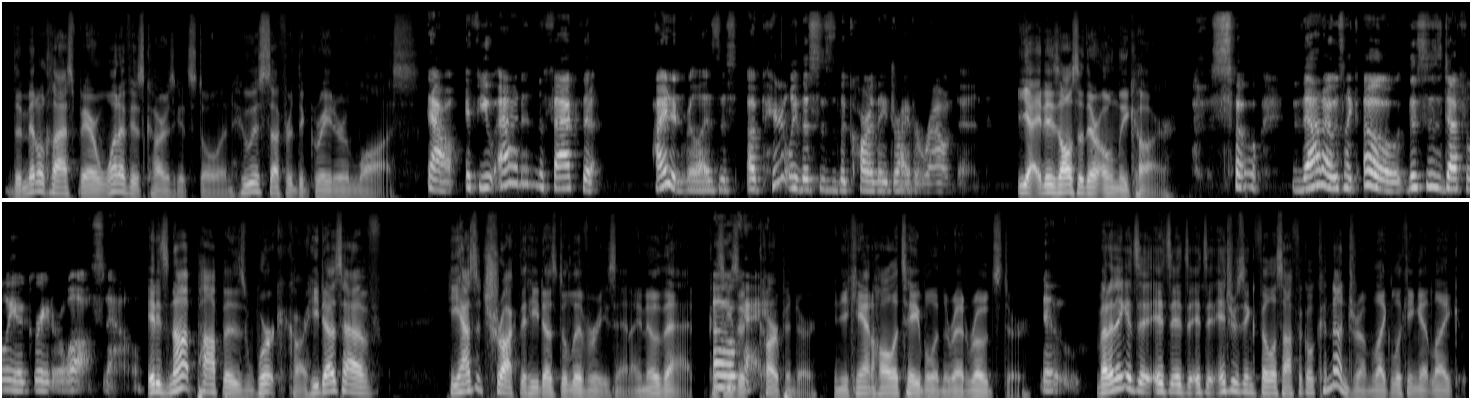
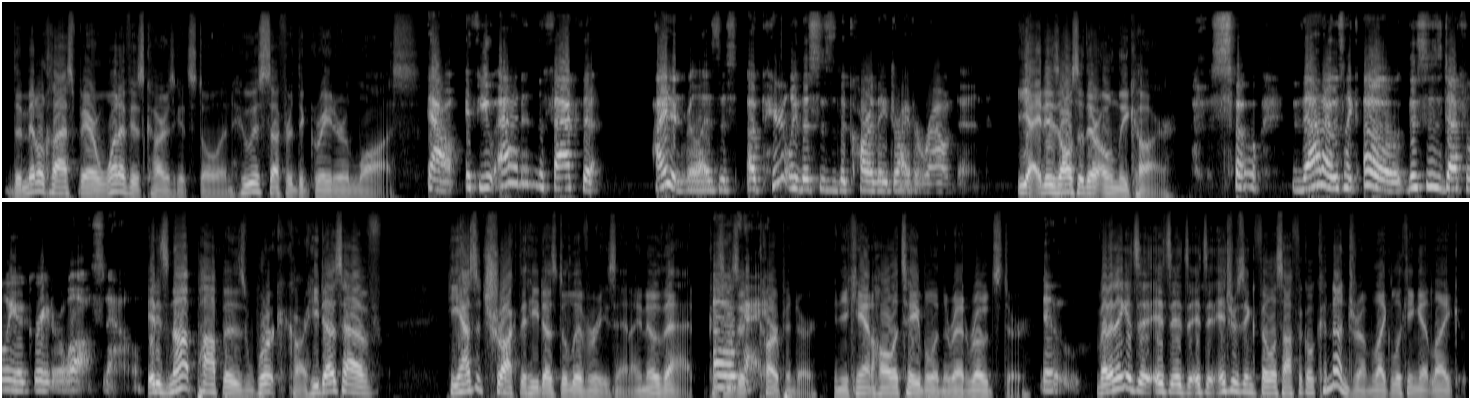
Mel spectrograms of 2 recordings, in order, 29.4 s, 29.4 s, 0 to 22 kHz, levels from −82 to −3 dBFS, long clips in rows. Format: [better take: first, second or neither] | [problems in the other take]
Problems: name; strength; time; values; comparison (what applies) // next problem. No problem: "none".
first | distortion; slight; 10 dB below the speech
